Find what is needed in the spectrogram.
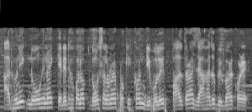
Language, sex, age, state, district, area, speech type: Assamese, male, 18-30, Assam, Dibrugarh, rural, read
